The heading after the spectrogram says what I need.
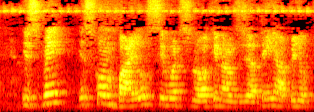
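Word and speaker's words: Biot–Savart: असलम कि के Biot सवर्त लॉ इसमें इसको बायो सेवर्ट लॉगिन नवजात यहां पर उस चैप्टर देखिए मैंने लिखा डाटा यह साइलेंट होता है इसको बोलते बाय उससे वर्ड्स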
